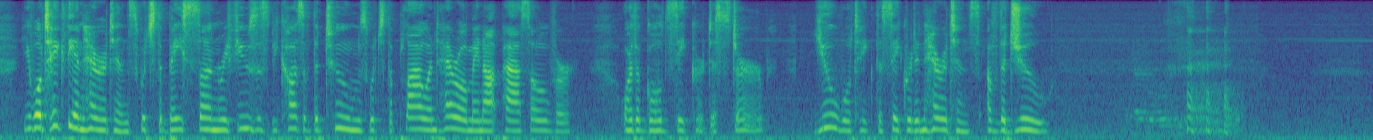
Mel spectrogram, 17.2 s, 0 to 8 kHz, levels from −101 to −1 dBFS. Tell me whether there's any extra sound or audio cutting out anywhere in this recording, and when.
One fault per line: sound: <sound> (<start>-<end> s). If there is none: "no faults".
sound: laugh (14.0-15.6 s)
